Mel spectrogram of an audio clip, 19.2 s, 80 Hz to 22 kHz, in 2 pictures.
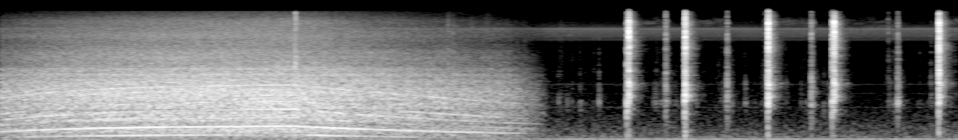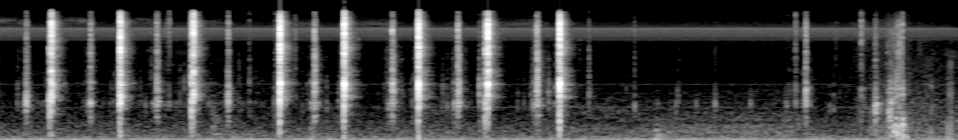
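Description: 12-volt electric radiator fan briefly running: its hum rises as it spins up, holds, then slides down in pitch and fades as it coasts to a stop about five seconds in. After that comes a run of about fifteen sharp clicks, roughly one every half second or so.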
